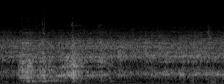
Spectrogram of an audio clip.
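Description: Water hissing and steaming in a hot Tefal non-stick frying pan, a steady hiss.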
